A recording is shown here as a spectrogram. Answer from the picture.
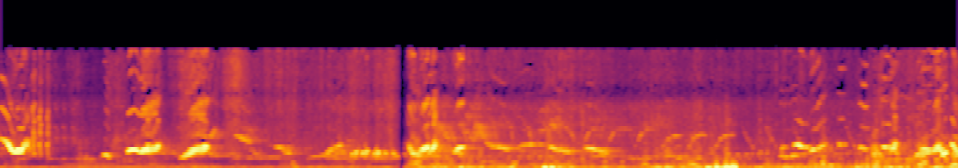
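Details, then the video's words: Lovebird singing at a bird-singing competition in Muara Wahau, Indonesia: rapid squeaky chirps and sweeping upslurred notes in quick bursts, with crowd chatter and several other caged birds heard in the background. "LOMBA BURUNG BERKICAU " LOVEBIRD ""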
